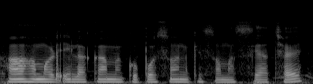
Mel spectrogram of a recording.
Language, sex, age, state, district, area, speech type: Maithili, male, 18-30, Bihar, Araria, rural, spontaneous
